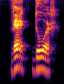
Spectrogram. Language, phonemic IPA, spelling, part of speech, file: Dutch, /ˈwɛrᵊkt ˈdor/, werkt door, verb, Nl-werkt door.ogg
- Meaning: inflection of doorwerken: 1. second/third-person singular present indicative 2. plural imperative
